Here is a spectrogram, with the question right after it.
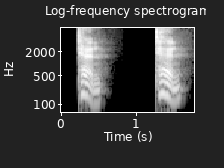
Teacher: you can feel the h addition to the t, which is aspiration, basically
